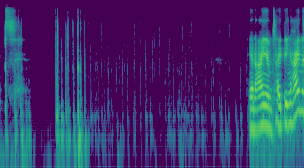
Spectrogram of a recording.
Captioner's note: keyboard clattering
